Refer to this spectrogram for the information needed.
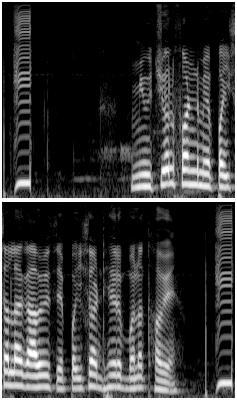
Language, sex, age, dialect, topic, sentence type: Bhojpuri, male, 18-24, Northern, banking, statement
